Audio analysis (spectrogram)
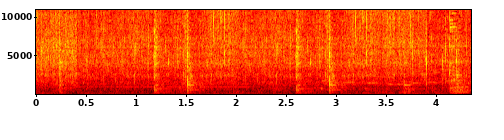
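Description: Onions and tempering spices fry in a pan for a Telugu onion and chana dal curry, with a steady sizzle broken by repeated scraping stirs of a spoon against the pan.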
